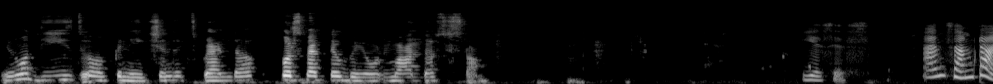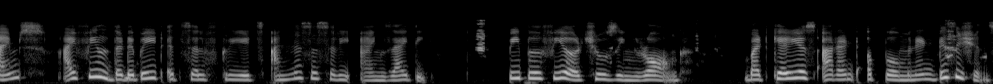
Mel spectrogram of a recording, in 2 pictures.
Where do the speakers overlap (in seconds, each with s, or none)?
none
